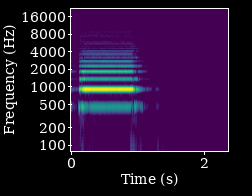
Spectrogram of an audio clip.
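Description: Car horn honking: the end of a short toot, then a steady honk held for about a second.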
